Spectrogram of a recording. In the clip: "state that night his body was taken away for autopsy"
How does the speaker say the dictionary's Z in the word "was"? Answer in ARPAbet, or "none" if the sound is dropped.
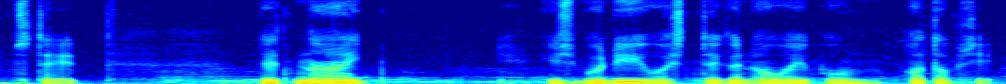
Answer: S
